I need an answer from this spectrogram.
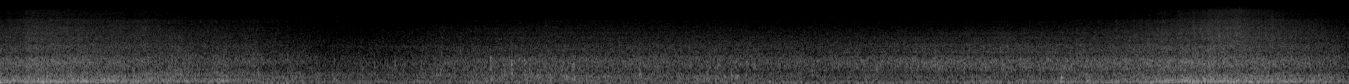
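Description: A steady rushing noise that swells about half a second in and again near the end.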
